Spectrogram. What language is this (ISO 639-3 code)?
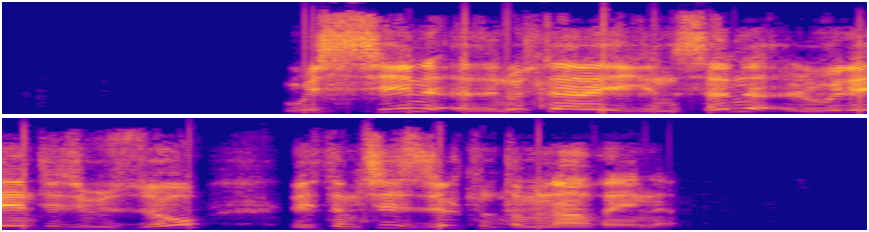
kab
